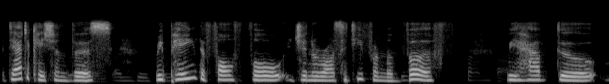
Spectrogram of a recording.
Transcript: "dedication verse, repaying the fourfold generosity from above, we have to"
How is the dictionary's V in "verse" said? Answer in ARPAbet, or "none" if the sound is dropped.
V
